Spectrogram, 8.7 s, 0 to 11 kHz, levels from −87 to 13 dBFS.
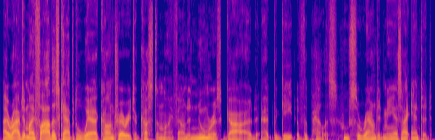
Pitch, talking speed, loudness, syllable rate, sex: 100 Hz, 185 wpm, -18 LUFS, 5.2 syllables/s, male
